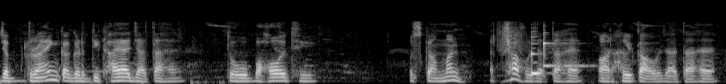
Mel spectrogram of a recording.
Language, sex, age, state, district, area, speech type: Urdu, male, 18-30, Bihar, Saharsa, rural, spontaneous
